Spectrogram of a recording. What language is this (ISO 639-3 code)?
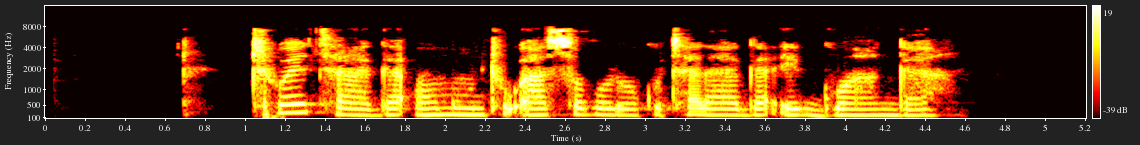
lug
